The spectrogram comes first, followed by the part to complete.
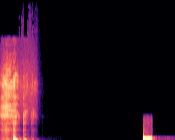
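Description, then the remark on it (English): An outgoing phone call's ringing tone: one short, steady mid-pitched beep after a stretch of silence, preceded by a brief burst of breathy vocal noise. “It's ringing.”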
